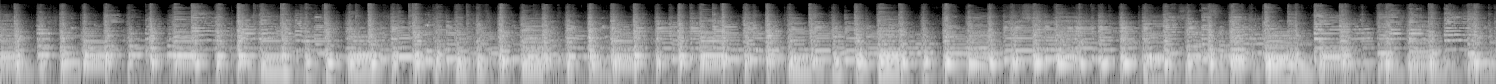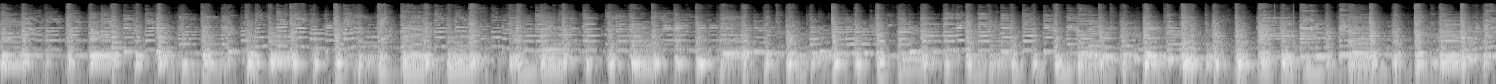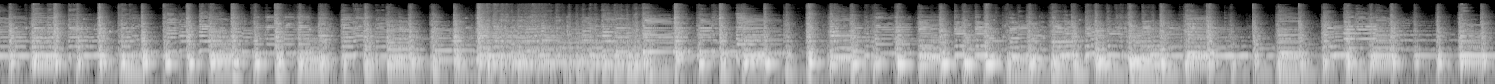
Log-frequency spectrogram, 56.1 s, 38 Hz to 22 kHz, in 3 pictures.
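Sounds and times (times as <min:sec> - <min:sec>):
acoustic guitars playing swing jazz: 0:00.0 - 0:56.0.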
